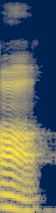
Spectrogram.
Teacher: विवृत स्वर के उच्चारण में मुख द्वार पूरा खुला होता है यानी कि बहुत आपको वाइड खोलना पड़ेगा मुंह को तब जाकर के ये वाला वर्ण का उच्चारण आपका हो पाएगा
